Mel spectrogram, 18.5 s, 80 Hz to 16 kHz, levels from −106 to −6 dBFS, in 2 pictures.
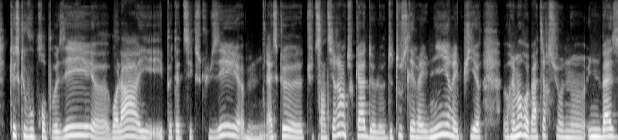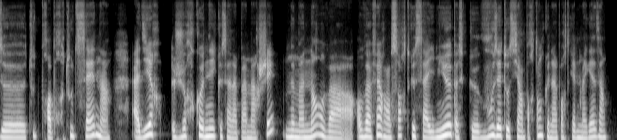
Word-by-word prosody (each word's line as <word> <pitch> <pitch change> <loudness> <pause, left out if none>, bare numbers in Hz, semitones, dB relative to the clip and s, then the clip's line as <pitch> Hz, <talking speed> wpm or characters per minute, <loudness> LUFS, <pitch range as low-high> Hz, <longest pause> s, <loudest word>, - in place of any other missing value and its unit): Qu'est-ce 220 -4 +1
que - - +1
vous 190 -1 +2
proposez?». 195 +7 +1
Heu, 145 -3 -2
voilà 175 +5 +3
et 160 -3 -2
et - - -5
peut-être 160 -1 -5
s'excuser, 195 +8 -2
hem. 150 -5 -4
Est-ce 170 +1 -3
que, 185 -6 +3
heu, - - -8
tu 170 - -15
te - - -14
sentirais, 170 +8 -1
en 250 - +2
tout - - -12
cas, 200 0 +3
de 175 -4 0
le 150 -1 -2
de 160 - -4
tous 205 +5 -5
les 185 - +3
réunir 180 +9 +3
et 185 - +4
puis, 185 +1 -1
heu, 170 - -2 0.3
vraiment 185 +6 +5
repartir 195 0 +1
sur 185 -4 -5
une, 170 0 0
heu, 155 -2 -3
une 185 0 +6
base, 185 -1 +4
heu, 165 -1 +1
toute 195 +3 -11
propre, 160 0 -4
toute 205 -2 -6
saine, 195 -6 0 0.3
à 155 - +1
dire: 240 +9 +1
«Je 170 +2 -2
reconnais 200 -1 +2
que 200 - -6
ça 165 -3 -5
n'a 145 -1 -4
pas 150 +1 -5
marché, 150 - -3
mais 180 0 +3
maintenant, 170 +8 +2
on - - +1
va 155 -4 -2
on - - 0
va 180 0 +3
faire 225 +3 +1
en 165 -2 0
sorte 205 +6 -6
que 205 - +1
ça 175 -2 -4
aille 155 -1 0
mieux 210 +9 +6
parce 170 -8 -5
que 165 - -7
vous 165 +8 +1
êtes 205 0 -2
aussi 180 -1 -1
importants 165 +6 -3
que 200 - -4
n'importe 155 -1 -5
quel 165 -1 -4
magasin.» 170 +3 -2
175 Hz, 235 wpm, -20 LUFS, 160-200 Hz, 0.3 s, une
